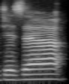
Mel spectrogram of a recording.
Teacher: تنوین کی آواز کمپلیٹلی مرج ہو رہی ہے، تو ادغام تام ہو رہا ہے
